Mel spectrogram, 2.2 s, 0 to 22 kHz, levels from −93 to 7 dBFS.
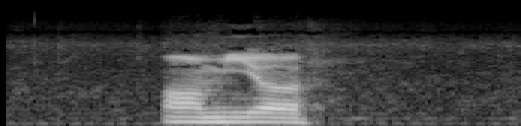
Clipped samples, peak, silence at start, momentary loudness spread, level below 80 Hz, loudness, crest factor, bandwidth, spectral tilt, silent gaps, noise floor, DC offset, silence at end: under 0.1%; -2 dBFS; 0.65 s; 11 LU; -54 dBFS; -15 LUFS; 18 dB; 7 kHz; -7 dB/octave; none; -52 dBFS; under 0.1%; 0.85 s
